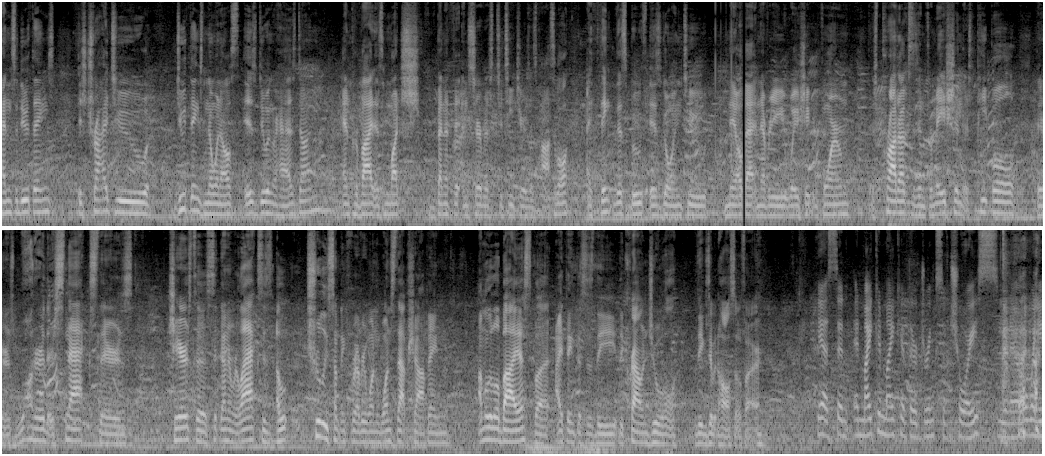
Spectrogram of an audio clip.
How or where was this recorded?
busy venue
